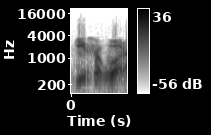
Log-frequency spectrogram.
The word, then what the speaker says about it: Gears of War: Y sí, ahora que era por Game Gears. O sea, bueno, que. O sea, Gears of War, ahora lo he dicho bien, maldita dislexia.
